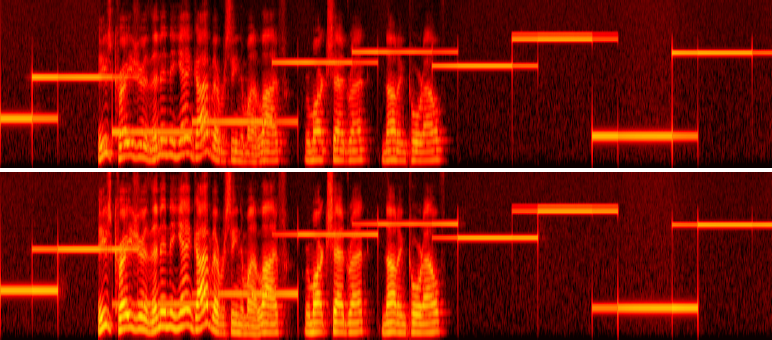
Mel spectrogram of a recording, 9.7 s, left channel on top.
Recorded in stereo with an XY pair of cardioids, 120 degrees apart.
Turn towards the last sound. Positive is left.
turn(degrees=-40)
